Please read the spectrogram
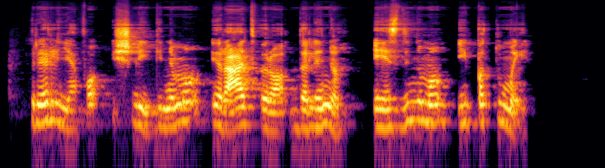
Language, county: Lithuanian, Klaipėda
